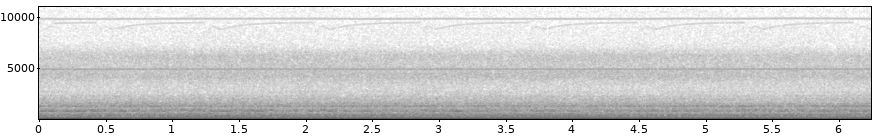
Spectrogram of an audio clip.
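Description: Cessna 172's piston engine and propeller in flight, a steady low drone that does not change, heard in the cockpit audio.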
